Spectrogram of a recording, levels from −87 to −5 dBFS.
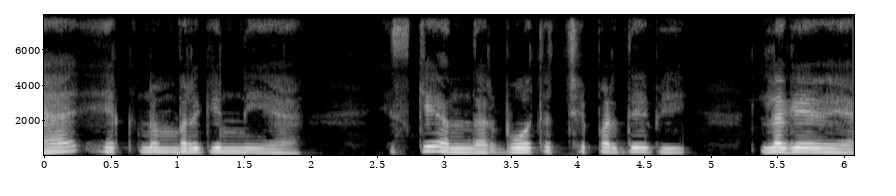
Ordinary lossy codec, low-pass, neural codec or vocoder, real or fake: none; none; none; real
